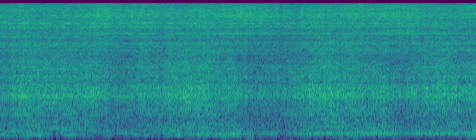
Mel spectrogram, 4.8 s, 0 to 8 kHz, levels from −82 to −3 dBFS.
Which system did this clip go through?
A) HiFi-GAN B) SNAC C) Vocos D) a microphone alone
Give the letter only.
C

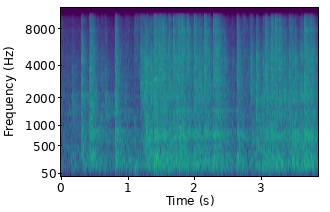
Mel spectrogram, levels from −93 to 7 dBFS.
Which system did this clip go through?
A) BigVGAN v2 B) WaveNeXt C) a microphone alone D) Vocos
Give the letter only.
C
